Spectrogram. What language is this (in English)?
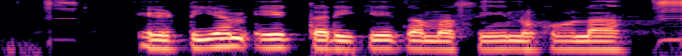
Bhojpuri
